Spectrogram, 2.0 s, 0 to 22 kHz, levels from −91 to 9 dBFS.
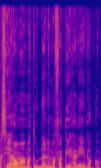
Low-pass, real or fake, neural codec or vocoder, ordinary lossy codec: none; fake; vocoder, 44.1 kHz, 128 mel bands every 256 samples, BigVGAN v2; none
